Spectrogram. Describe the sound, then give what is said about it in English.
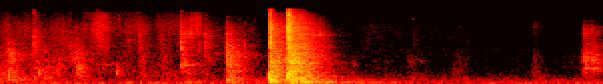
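A door leading only to an inner room opens and shuts with a loud thud in the middle, preceded by a few faint handle clicks and shuffling, then quiet. “That door leads only to an inner room.”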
